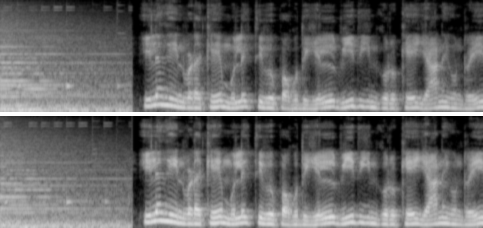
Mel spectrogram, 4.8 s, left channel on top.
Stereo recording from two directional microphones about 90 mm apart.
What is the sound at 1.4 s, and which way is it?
Speech, 25° right (ahead or behind).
